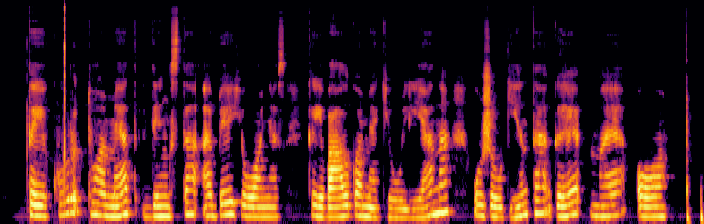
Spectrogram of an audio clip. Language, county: Lithuanian, Utena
